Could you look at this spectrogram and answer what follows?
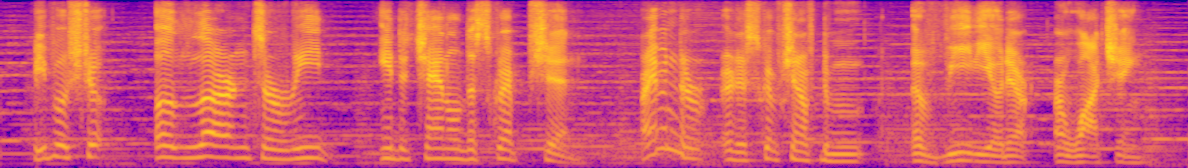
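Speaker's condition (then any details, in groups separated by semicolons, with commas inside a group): No condition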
